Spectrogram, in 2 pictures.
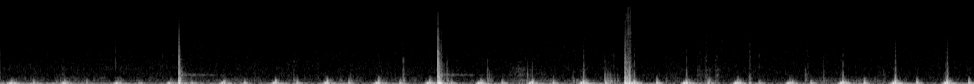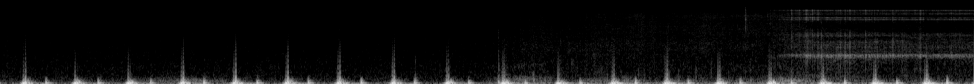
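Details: Loud, deep, regular thumping heartbeat at about 115 beats a minute, recorded after coffee and nicotine; a fast, strong heartbeat.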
